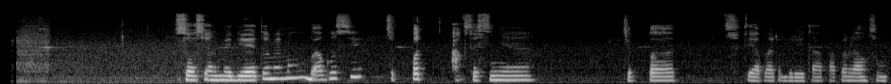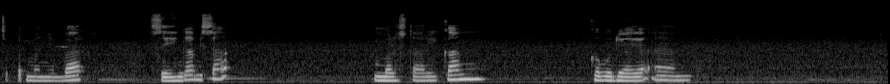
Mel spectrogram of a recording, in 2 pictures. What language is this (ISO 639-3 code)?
bew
